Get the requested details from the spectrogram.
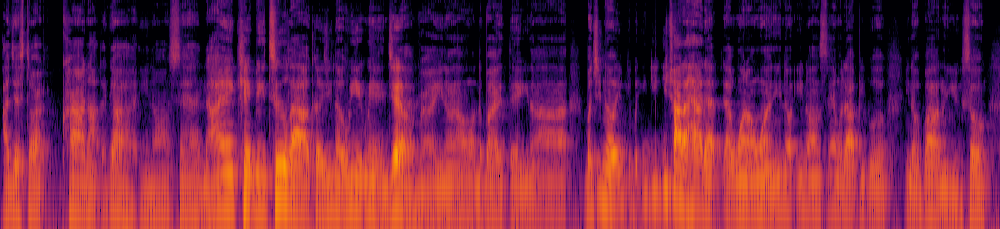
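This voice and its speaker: A man's voice: medium pitch, quick pace, few pauses, darkish tone. A man casually telling a personal faith testimony, rambling and earnest, full of fillers, restarts and "bro". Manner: earnest, swears the story is true. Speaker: storyteller sharing a faith testimony.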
